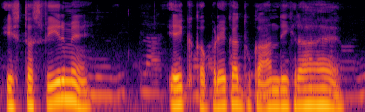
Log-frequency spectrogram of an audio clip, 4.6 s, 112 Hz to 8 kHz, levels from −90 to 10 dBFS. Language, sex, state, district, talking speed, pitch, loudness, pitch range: Hindi, male, Bihar, West Champaran, 130 wpm, 135 Hz, -15 LUFS, 125-155 Hz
